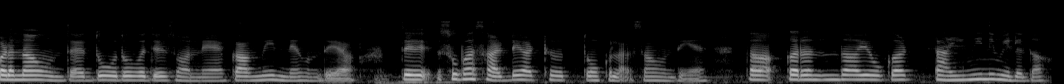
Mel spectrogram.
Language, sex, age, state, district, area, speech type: Punjabi, female, 18-30, Punjab, Jalandhar, urban, spontaneous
